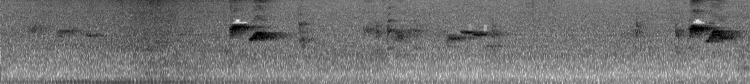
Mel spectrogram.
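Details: Red-whiskered bulbul, white-cheeked type, in contest singing meant to spur other birds to sing. Three separate short, sharp warbled phrases break through low rumbling background noise.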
